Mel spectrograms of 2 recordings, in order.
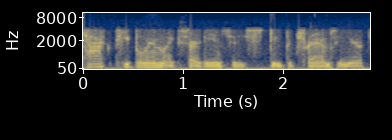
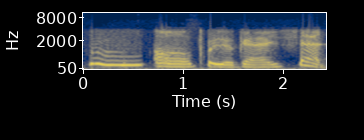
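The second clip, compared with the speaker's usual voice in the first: mock pitying; 3 semitones higher than usual. Voicing pity for a dog.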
